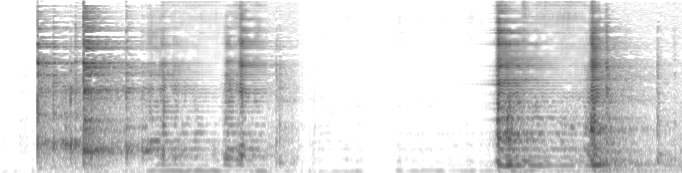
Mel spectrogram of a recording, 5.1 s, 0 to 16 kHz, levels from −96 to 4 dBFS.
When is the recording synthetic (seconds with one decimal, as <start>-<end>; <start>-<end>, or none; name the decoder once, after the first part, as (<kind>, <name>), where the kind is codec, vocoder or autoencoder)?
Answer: 1.1-2.0 (vocoder, BigVGAN v2); 2.4-4.5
